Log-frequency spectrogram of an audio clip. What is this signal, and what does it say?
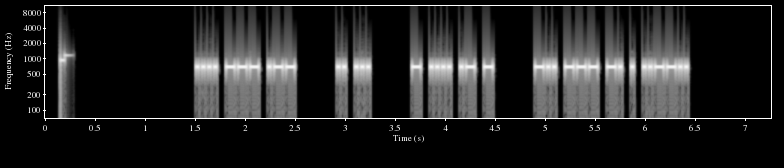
Morse code, heard as a keyed tone, about 37 wpm, 700 Hz. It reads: HOW IS THAT DONE?
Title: 2x Word-Spacing - Sentences from Top 500 Words - 40wpm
